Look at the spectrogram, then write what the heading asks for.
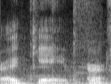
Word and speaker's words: agape: a gape is not a gape. It is agape. And the reason is is because the description says boundless without conditions which is the exact definition of agape.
